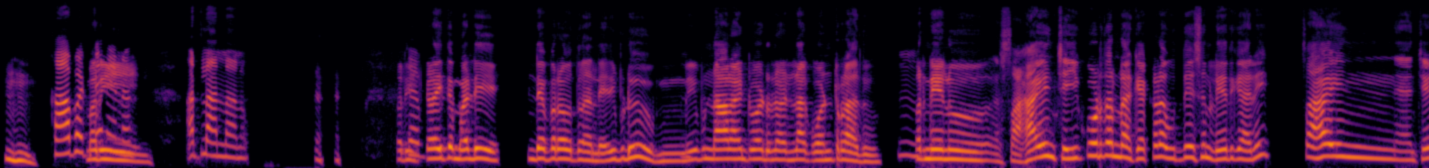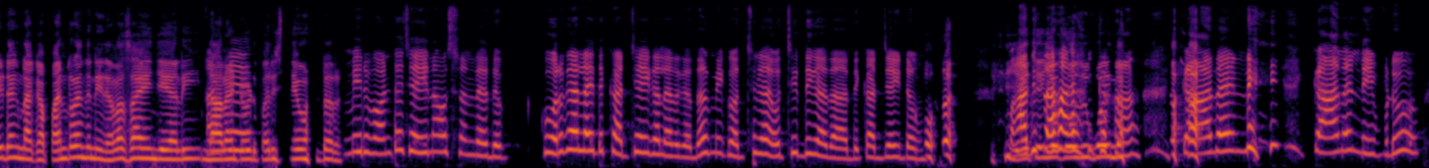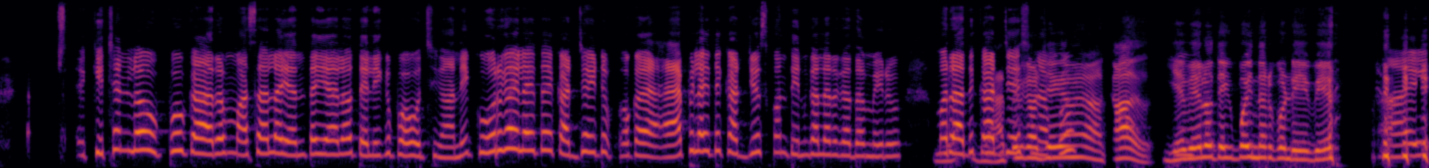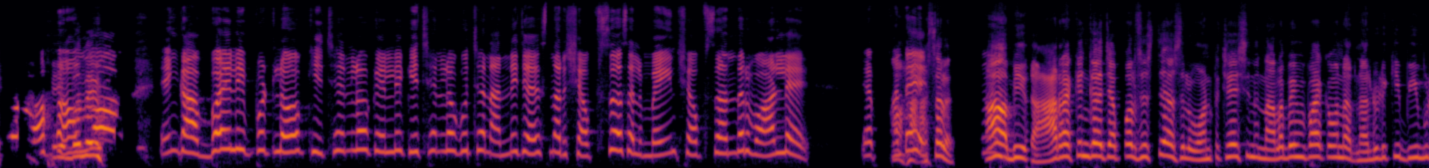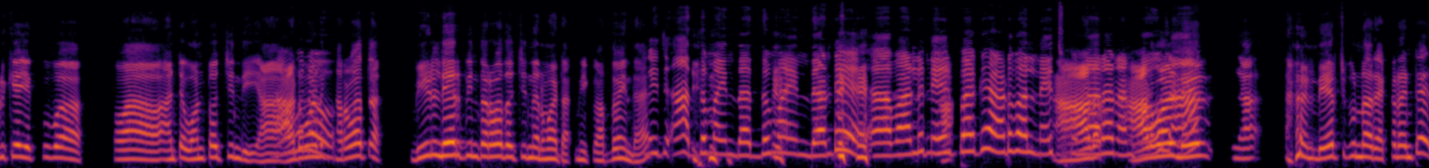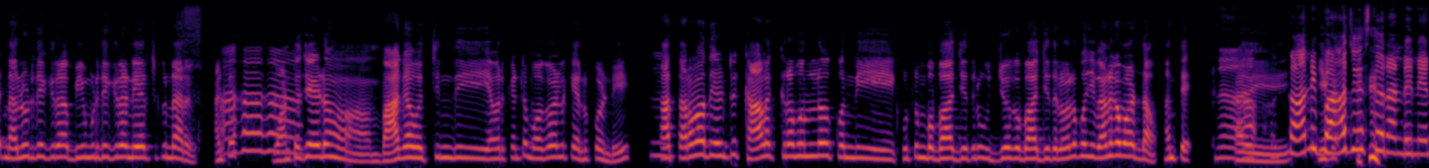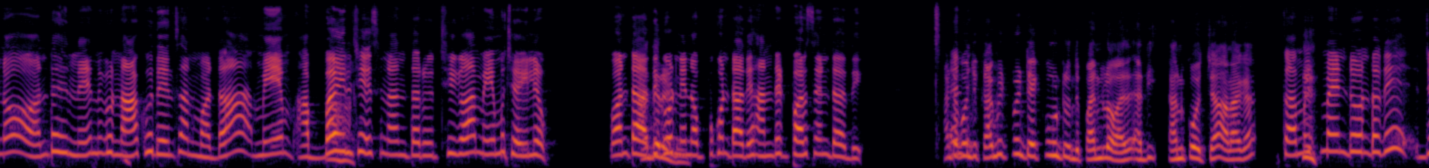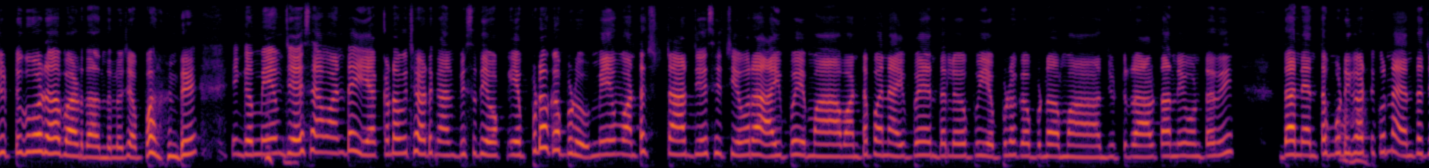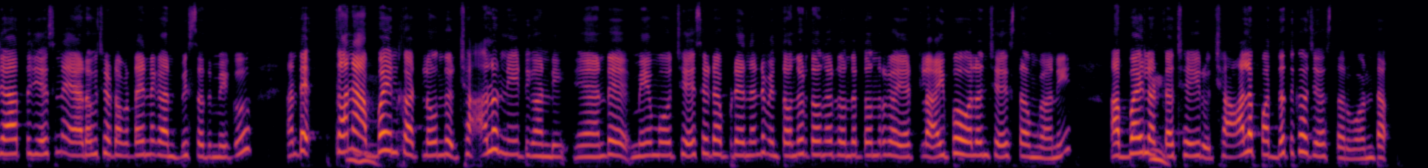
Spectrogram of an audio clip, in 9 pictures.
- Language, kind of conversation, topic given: Telugu, podcast, కుటుంబ బాధ్యతల మధ్య మీకోసం విశ్రాంతి సమయాన్ని ఎలా కనుగొంటారు?
- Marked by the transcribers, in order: giggle; in English: "డిఫర్"; in English: "కట్"; in English: "కట్"; laughing while speaking: "ఏ చెయ్యో కోసుకు పోయిందా?"; laughing while speaking: "అది సహాయం కా కాదండి. కాదండీ. ఇప్పుడు"; lip smack; in English: "కిచెన్‌లో"; in English: "కట్"; in English: "కట్"; in English: "యా యాపిల్ కట్"; in English: "కట్"; giggle; in English: "కిచెన్‌లో"; in English: "షెఫ్స్"; in English: "మెయిన్ షెఫ్స్"; laugh; chuckle; teeth sucking; chuckle; in English: "హండ్రెడ్ పర్సెంట్"; lip smack; in English: "కమిట్మెంట్"; chuckle; chuckle; in English: "స్టార్ట్"; in English: "నీట్‌గా"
